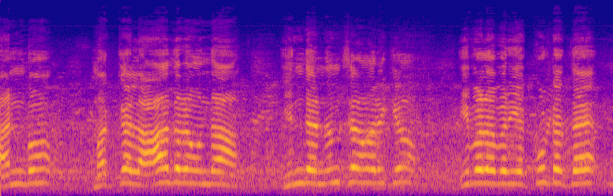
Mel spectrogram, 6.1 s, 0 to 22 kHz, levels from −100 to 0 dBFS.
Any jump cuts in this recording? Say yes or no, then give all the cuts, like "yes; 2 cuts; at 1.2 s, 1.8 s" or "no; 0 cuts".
no; 0 cuts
